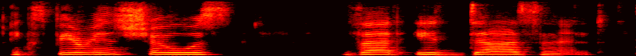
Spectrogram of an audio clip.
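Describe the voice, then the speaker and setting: A woman speaks as a teacher trainer giving a talk. Her voice sits a little high. She moves slowly and deliberately, often stopping on "um" and "uh" before going on. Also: a bit bright. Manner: slow, thoughtful, with many hesitations.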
